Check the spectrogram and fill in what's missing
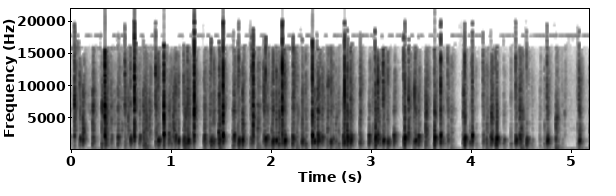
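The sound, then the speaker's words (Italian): A crowd applauds steadily, dense overlapping handclaps forming a continuous rattling wash that holds its loudness for several seconds with no voices over it. “Io farei un grazie applauso.”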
